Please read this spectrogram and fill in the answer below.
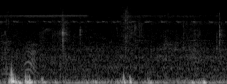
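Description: Footsteps of someone walking with the camera across ground strewn with dry leaves: a few dull, irregular thuds, the loudest just after the start.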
